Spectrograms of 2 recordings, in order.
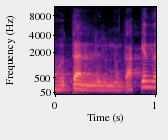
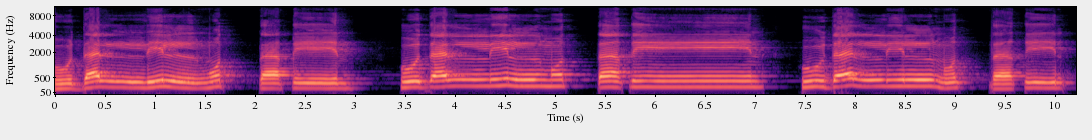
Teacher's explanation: tanwin ketemu dengan lam maka dihukumi idgham bilagunnah lembur ya tapi tidak dengan dengung maka dibacanya bukan hutan lilmutaqin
